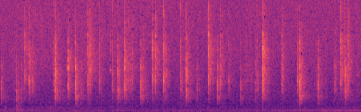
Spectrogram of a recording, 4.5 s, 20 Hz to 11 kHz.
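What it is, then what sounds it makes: Marble table top tapped with nails. Long metallic nails tap on a marble table top, giving a fast, irregular run of sharp, crisp clicks. About 25 taps are heard, each bright and dying away almost instantly.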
